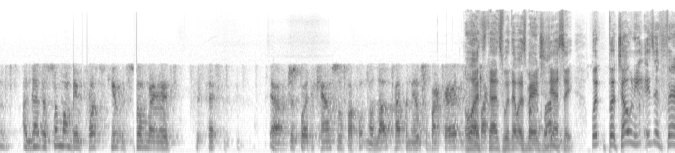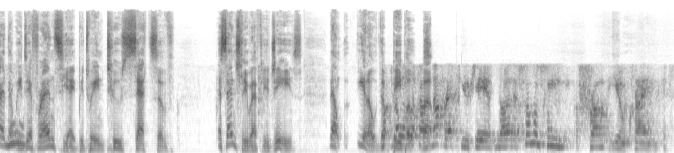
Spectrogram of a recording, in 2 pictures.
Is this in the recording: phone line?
yes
